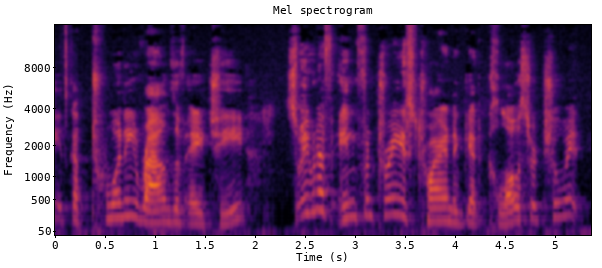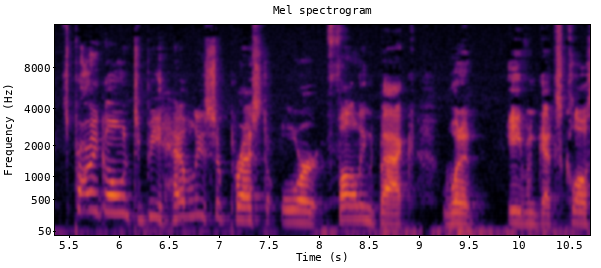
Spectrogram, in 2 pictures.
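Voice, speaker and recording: A man in his twenties giving casual, enthusiastic game commentary, informal and swearing freely. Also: high-pitched. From Canada or Netherlands, Dutch. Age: 20s. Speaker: gaming video creator.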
